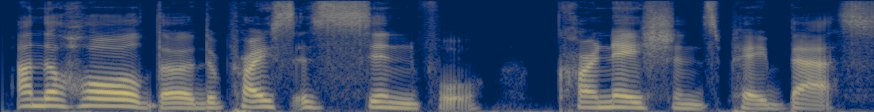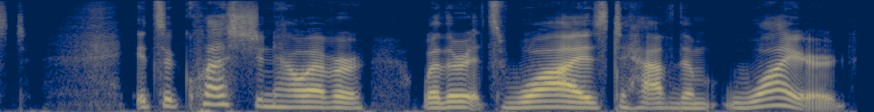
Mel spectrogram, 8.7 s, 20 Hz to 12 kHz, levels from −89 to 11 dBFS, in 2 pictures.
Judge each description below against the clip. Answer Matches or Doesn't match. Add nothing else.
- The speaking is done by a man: Doesn't match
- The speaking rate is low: Doesn't match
